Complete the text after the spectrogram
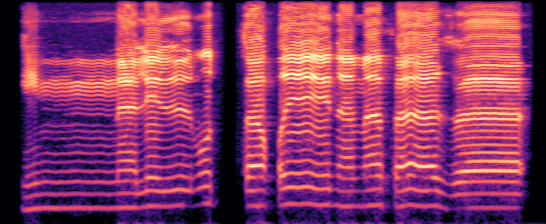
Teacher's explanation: زا تنوین کو بدل کر ایک زبر کے ساتھ پڑھیں گے، وقف بالابدال ہوگا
